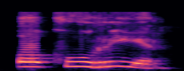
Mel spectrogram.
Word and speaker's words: ocurrir: Entonces, este verbo se pronuncia ocurrir.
